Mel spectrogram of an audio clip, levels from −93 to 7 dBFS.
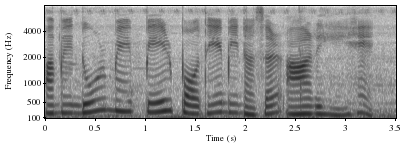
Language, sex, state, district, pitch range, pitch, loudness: Hindi, female, Assam, Kamrup Metropolitan, 195-240 Hz, 215 Hz, -15 LUFS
